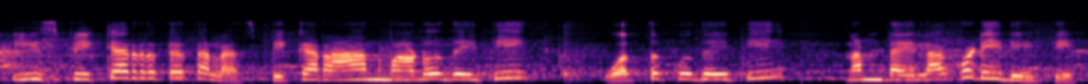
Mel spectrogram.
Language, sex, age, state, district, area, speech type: Kannada, female, 45-60, Karnataka, Dharwad, urban, spontaneous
